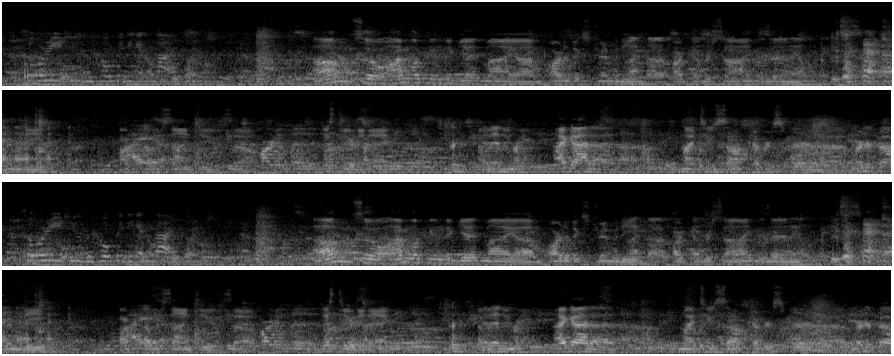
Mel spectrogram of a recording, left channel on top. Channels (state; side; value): normal; both; correlation 0.19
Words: So what are you two hoping to get signed? So I'm looking to get my Art of Extremity hardcover signed, and then this Extremity hardcover signed too. So just here today. And then I got my two soft covers for Murder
